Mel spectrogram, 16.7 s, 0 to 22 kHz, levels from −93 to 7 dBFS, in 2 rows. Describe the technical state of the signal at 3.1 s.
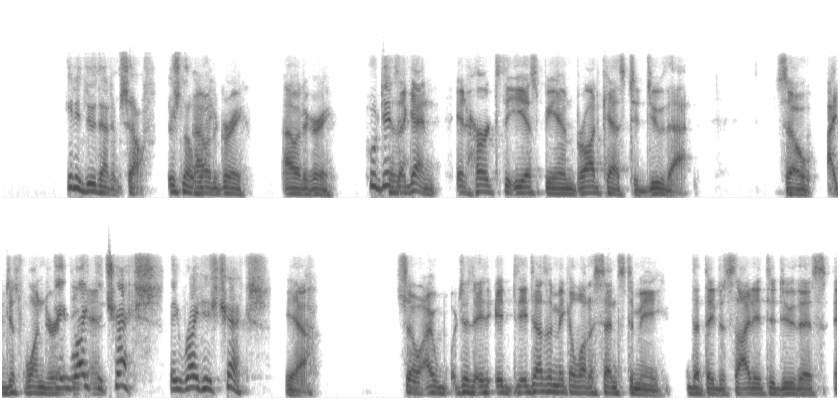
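At 3.1 s the audio is intact, with no fault present, and the AMR wideband (HD Voice) coding at 23.85 kbit/s leaves at most faint codec damage there.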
